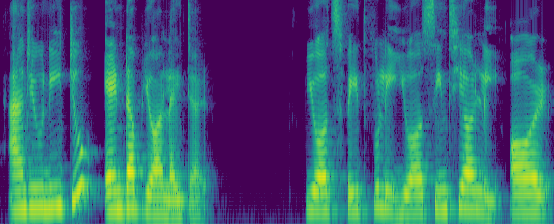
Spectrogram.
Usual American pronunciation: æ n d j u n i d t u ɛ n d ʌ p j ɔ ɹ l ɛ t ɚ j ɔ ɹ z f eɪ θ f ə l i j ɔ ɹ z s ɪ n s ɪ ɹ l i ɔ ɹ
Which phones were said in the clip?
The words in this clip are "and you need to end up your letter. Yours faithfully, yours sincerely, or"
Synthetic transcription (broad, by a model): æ n d j u n i d t u ɛ n d ʌ p j ɔ ɹ l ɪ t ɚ j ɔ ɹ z f eɪ t f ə l i j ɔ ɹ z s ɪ n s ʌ ɹ l i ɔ ɹ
